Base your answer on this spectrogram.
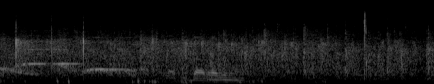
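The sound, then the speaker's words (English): An audience applauds to welcome two preachers at a church worship weekend. Soft, continuous clapping runs throughout, with a voice briefly calling out partway through. “Can we give it up for them today?”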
